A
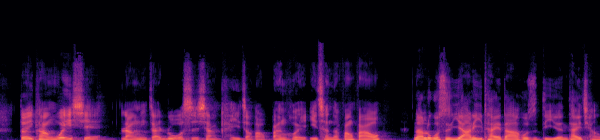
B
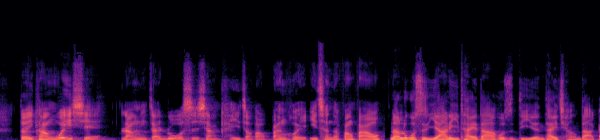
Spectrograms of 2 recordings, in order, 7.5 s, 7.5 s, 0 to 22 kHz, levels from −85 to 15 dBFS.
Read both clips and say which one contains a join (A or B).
B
